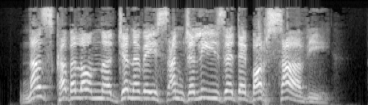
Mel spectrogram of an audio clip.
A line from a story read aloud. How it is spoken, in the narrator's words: her father thundered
